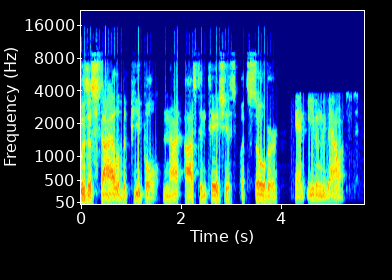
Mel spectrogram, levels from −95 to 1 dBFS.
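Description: At 4.17 s, right after "not ostentatious but sober," the input likely switched to a poorer device, and the rest of the speech comes through it. That input passes nothing above 3.8 kHz, so the voice abruptly turns dull and boxy, losing its sibilance and air. The change is seamless, with no gap at the switch and the level staying about the same, and a faint new background noise sits well beneath the speech.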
